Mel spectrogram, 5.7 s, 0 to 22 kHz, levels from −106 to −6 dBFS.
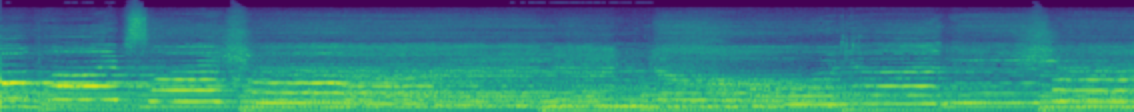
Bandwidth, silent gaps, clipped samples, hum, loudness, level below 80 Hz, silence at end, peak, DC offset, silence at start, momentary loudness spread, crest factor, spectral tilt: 16 kHz; none; under 0.1%; none; -23 LUFS; -44 dBFS; 0 s; -6 dBFS; under 0.1%; 0 s; 8 LU; 16 dB; -6 dB/octave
